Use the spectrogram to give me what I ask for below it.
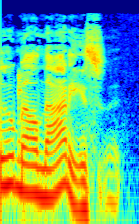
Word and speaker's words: Lou Malnati's: But I've been ordering in from Lou Malnati's. Is that how you pronounce it? – Lou Malnati's. Yes.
